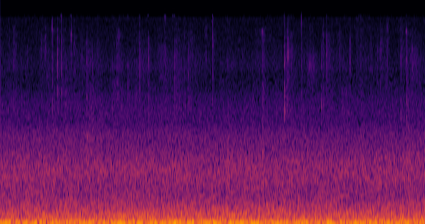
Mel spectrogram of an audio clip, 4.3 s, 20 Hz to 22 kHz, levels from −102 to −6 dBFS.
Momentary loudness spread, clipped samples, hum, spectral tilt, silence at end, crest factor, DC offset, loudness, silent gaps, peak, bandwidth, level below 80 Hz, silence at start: 2 LU; under 0.1%; none; -8.5 dB/octave; 0 s; 12 dB; under 0.1%; -40 LUFS; none; -24 dBFS; 8.2 kHz; -38 dBFS; 0 s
